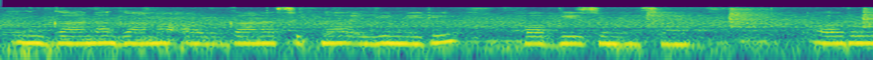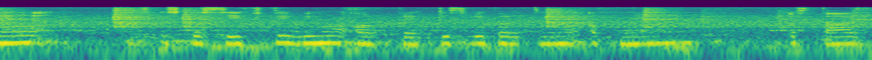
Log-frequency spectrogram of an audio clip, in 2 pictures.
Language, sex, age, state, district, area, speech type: Urdu, female, 30-45, Uttar Pradesh, Aligarh, rural, spontaneous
